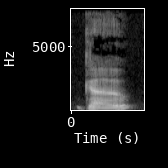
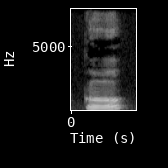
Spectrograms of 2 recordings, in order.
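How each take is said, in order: First: "go" with a gliding OH-oo vowel; English diphthong. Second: "go" with one pure long O; Scottish monophthong. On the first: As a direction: glide the vowel of "go", English-style. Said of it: "with a diphthong". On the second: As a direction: hold "go" on a single vowel, Scottish-style. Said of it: "with a monophthong". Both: Shown as a demonstration.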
